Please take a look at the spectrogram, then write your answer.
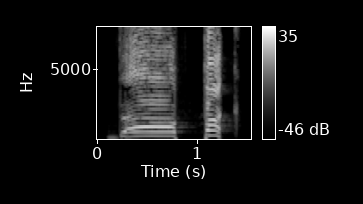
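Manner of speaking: high, loud startled yell. A narrator's reading. Pat yelling as the lighter burns his neck, loud and high. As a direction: cry out in pain and shock. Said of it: "Pat yelled".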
